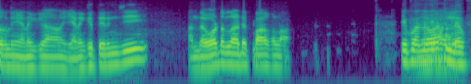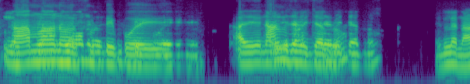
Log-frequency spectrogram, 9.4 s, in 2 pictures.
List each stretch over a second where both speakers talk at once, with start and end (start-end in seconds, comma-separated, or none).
4.2-6.0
